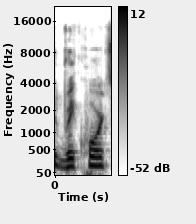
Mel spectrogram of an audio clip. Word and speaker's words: record: 동사가 아니라 명사가 있습니다 발음은 Record입니다 동사와 명사가 발음이 약간 다른 거 주의하길 바랍니다 그는 녹음합니다 역시 3인칭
